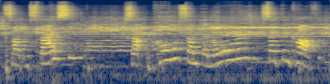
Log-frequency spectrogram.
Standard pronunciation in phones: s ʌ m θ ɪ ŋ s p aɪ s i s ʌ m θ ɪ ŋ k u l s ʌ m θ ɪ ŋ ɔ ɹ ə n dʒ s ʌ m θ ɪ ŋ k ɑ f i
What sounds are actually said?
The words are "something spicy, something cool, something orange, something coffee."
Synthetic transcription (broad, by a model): s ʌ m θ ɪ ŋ s p aɪ s i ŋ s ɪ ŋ k u l s ʌ m θ ɪ ŋ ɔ l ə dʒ s ʌ m θ ɪ ŋ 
